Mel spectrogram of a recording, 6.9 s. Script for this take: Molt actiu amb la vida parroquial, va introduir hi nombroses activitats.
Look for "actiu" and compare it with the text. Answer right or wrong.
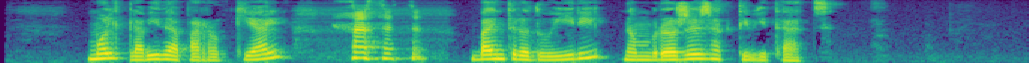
wrong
